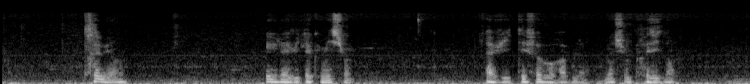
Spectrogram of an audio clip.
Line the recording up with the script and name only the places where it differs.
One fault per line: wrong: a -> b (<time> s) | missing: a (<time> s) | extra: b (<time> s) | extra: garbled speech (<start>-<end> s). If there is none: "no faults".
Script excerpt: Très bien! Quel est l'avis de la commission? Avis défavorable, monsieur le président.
missing: Quel (1.3 s)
